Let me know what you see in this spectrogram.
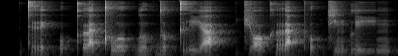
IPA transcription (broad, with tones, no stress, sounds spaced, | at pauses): t r e˦˥ k̚ p o˨˩ k̚ pʰ l a˦˥ t̚ kʰ w oː˥˩ k̚ l u˦˥ ʔ d o˥˩ k̚ t r i˩˦ a̯ | t͡ɕ ɔː˨˩ kʰ r a˥˩ ʔ pʰ o˥˩ k̚ t͡ɕ i˦˥ n p l iː˨˩ ŋ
